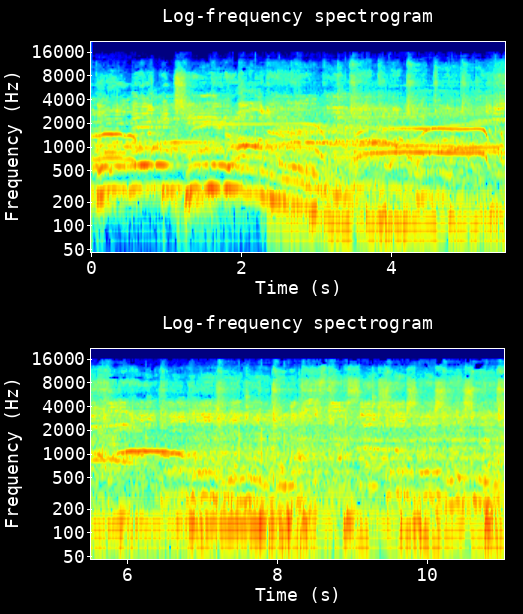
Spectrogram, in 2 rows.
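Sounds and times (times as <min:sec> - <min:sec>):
crowd cheering and whooping: 0:00.0 - 0:09.6.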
